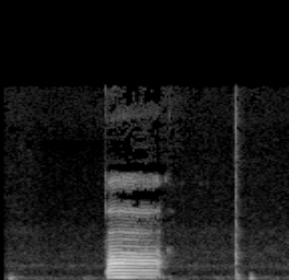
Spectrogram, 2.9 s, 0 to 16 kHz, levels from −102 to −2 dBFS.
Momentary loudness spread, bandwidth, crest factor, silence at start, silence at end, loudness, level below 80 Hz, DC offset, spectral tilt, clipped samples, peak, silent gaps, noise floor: 23 LU; 11.5 kHz; 22 dB; 0.1 s; 0.4 s; -25 LUFS; -68 dBFS; under 0.1%; -5 dB/octave; under 0.1%; -8 dBFS; none; -68 dBFS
